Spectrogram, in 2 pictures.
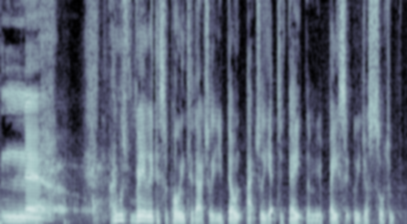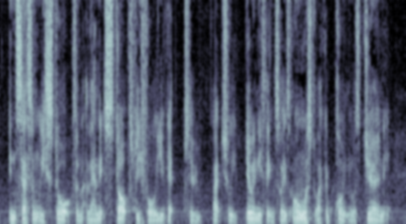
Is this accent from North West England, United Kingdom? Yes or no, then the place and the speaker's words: yes; Manchester, North West England, United Kingdom; am from Manchester, and I can't do a Manchester accent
